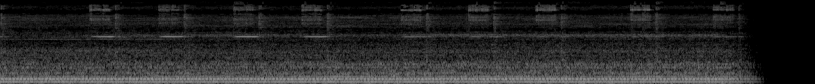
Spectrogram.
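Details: Steady machine buzz with a low drone and quick, regular high beeps in short bursts: a fractional CO2 laser running during skin resurfacing and tightening in a plastic surgeon's office.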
